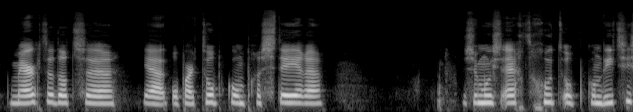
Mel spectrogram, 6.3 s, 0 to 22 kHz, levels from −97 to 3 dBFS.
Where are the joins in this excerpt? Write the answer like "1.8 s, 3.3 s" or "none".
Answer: 1.7 s, 4.4 s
